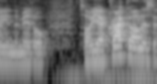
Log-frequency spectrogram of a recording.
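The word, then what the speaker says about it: Craic On: It is called Crack On. That's the name of the new pod though. It's spelled C-R-A-I-C-O-N. So Crack On being obviously, you know, crack on, good laugh.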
